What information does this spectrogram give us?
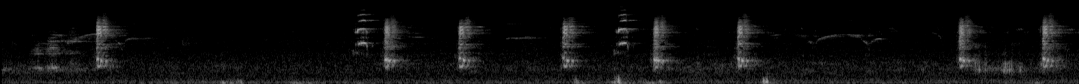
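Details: A female common pheasant replies to a male with sharp, harsh, clipped notes, about a dozen in ten seconds, often in quick pairs, with a faint whistled note in the background.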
